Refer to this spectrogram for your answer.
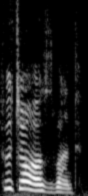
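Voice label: "future husband", Nigerian Pidgin, female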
